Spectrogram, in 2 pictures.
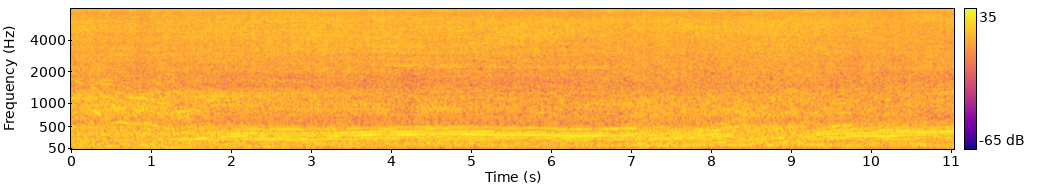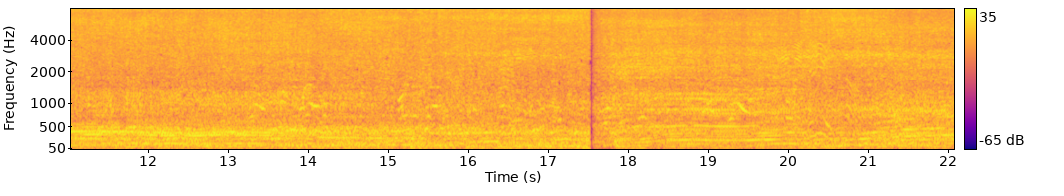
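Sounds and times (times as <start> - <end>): car engines revving loudly: 0.0 - 22.0.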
